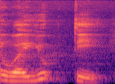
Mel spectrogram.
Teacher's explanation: یہ حمزہ ساکنہ ہے، اس کو جھٹکا دے کر پڑھیں گے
